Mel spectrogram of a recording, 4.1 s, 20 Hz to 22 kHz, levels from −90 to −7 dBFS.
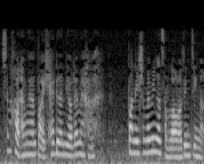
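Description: Throughout the speech, the sound points to transcoding between lossy codecs, likely a low-bitrate Vorbis encode re-encoded as AAC-LC. The second codec spends bits reproducing the first codec's artefacts and adds its own, so the different artefacts are heard together, with nothing above 10.6 kHz.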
